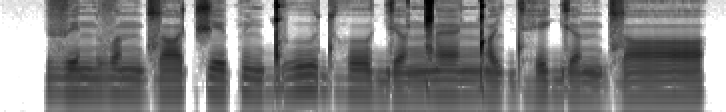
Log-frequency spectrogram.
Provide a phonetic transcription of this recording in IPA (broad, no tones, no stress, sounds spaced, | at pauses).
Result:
v e n v ɒ n d͡z ɒː t͡ʃ e p ĩ ɡ͡ǃ uː dʱ oː ɡʲ ɒ ŋ͡ǁ æː ŋ͡ǃ ɒ lʲ dʱ e ɡʲ ɒː n d͡z ɒː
